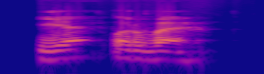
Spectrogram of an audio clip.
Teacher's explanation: व यह दोनों जो है संघर्ष हीन व्यंजन हो गए क्योंकि इनके उच्चारण में जो है वायु जो है बिना संघर्ष के बाहर निकल जाती है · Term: अर्ध स्वर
